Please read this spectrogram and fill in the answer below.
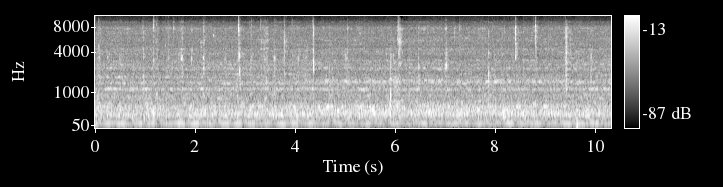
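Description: Someone eating wonton noodle soup: irregular small wet mouth clicks and smacks of chewing, over a faint steady low hum.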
